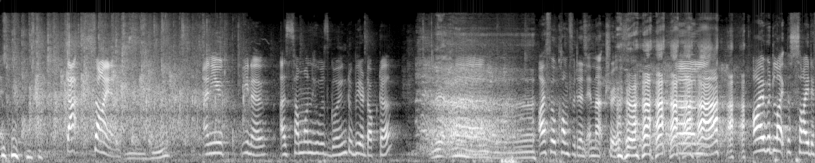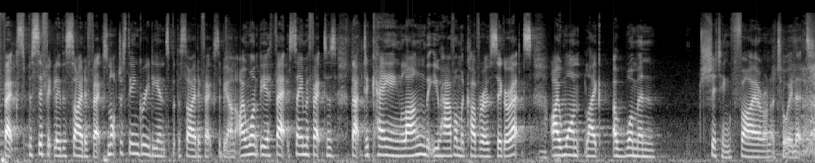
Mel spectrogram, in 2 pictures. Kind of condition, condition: setting, live audience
